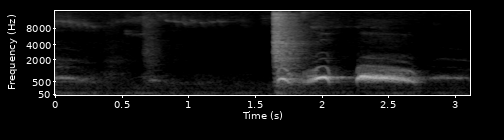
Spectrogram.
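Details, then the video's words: A sharp knock precedes a single phrase from a spotted dove in breeding mood, calling to provoke rivals: two short coos and a sustained, slightly falling croon. Faint coos from another dove sound before it. "DERKUKU birahi gacor merangsang lawan ikut bunyi"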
